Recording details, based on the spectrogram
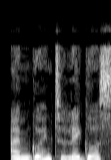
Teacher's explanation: nuclear stress on Lagos, the destination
